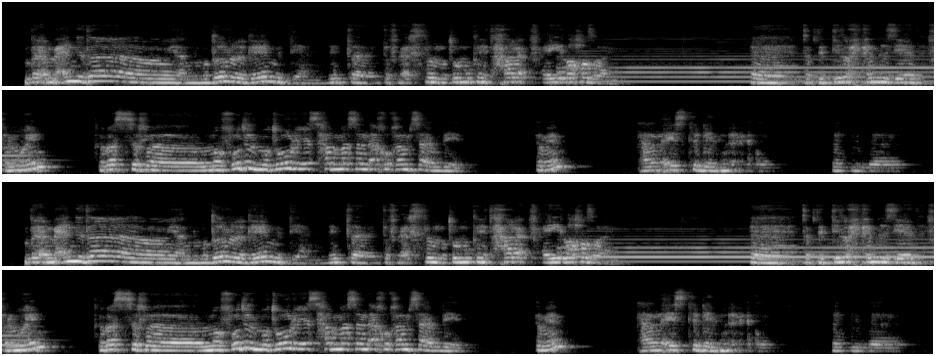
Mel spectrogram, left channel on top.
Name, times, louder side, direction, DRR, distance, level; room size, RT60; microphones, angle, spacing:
voice 1, 0.2-6.2 7.5-9.7 10.3-13.9 14.7-14.9 15.7-17.0 17.6-18.3, right 3 dB, 65° right, 0.7 m, -20 dB
Brass instrument, 5.5-9.7, right 6 dB, 30° left, 0.8 m, -29 dB
3.1 x 2.3 x 2.8 m
head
